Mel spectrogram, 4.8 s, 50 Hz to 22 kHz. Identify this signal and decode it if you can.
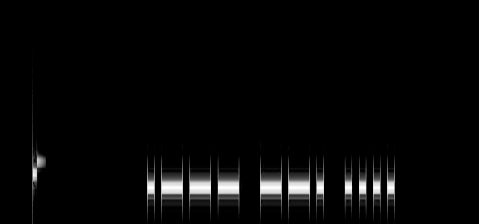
Morse code, heard as a keyed tone, about 17 wpm, 700 Hz. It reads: JGH
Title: USA Call Sign Postfixes - 3 Letters 17wpm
